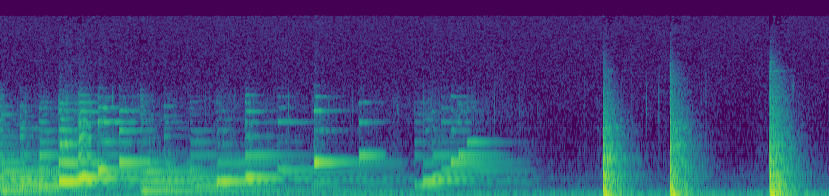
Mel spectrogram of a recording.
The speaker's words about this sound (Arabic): خبطة عالي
